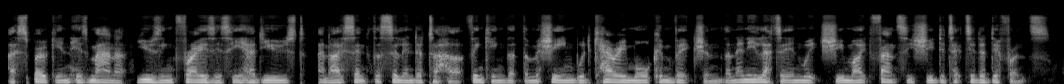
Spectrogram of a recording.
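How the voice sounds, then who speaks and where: An actor with a British accent playing a bitter, resigned murderer making a grave, formal confession in an audio drama. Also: male voice, low voice, slightly rough, no room sound, clean studio sound.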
